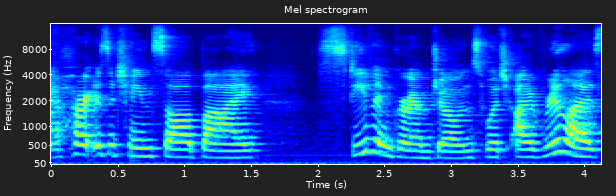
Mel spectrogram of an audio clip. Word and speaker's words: Stephen: is a Chainsaw by Stephen Graham Jones, which I realized that I kept calling him Stefan because I've been watching Vampire Diaries, and this is how Stefan is spelled in the show.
